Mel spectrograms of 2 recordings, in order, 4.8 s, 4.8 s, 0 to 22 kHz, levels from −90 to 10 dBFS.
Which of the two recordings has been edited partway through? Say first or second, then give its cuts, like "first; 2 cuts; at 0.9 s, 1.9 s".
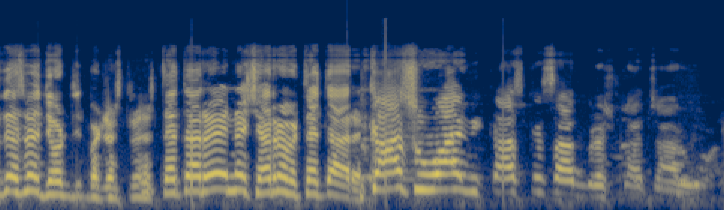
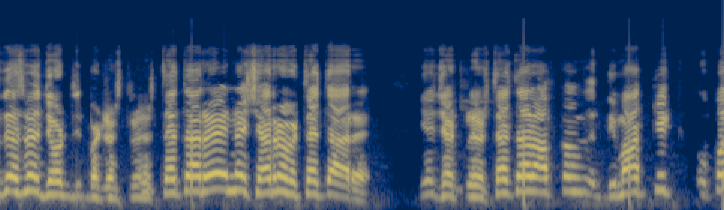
first; 1 cut; at 2.4 s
